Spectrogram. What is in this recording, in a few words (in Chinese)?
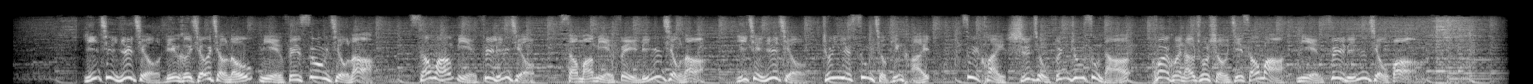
男 高端广告; 一键约酒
